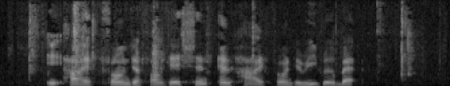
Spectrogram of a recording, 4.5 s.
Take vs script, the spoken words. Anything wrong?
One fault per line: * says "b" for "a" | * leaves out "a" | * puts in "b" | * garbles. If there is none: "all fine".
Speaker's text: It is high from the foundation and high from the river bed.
* leaves out "is"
